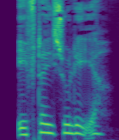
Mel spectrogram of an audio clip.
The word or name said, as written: efterisolere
